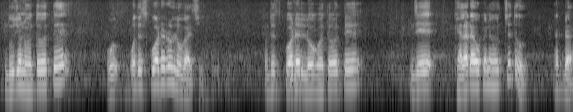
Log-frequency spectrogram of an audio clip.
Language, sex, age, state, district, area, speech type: Bengali, male, 18-30, West Bengal, Howrah, urban, spontaneous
